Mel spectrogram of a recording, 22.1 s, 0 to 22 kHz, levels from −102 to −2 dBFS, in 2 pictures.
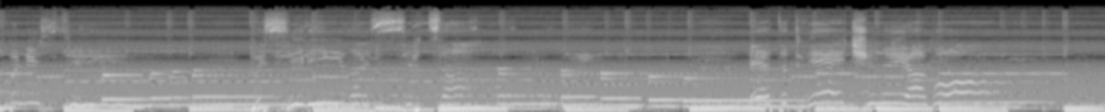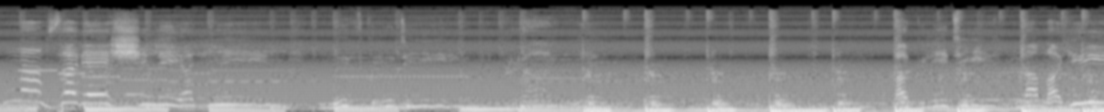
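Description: Right through the clip there's a DECT cordless phone buzz: a nearby handset's 100 Hz radio bursts get rectified, giving a thin, harmonic-rich buzz roughly 15 dB below the main sound.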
